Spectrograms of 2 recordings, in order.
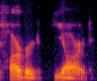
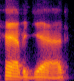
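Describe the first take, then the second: First: It is said in his milder Boston accent. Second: It is said in a broad Revere/Southie accent.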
